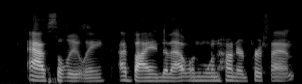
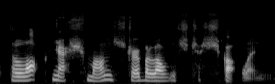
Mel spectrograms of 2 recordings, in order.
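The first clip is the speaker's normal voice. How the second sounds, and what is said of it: Sean Connery impression, Scottish accent. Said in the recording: “In the great words of Sean Connery ... That is a very good impression, actually.”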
